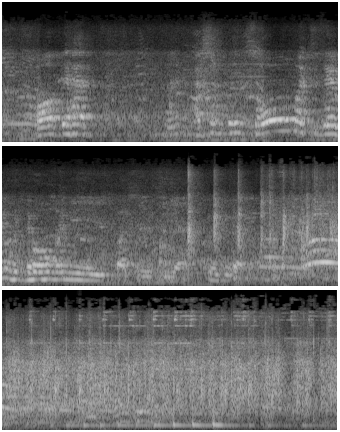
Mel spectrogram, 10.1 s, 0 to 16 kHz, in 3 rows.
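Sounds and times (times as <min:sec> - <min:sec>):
audience applauding: 0:05.2 - 0:10.0.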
